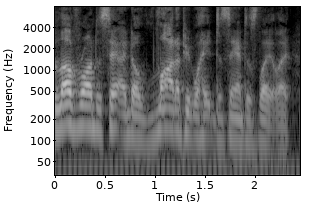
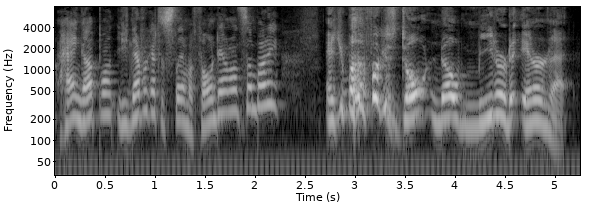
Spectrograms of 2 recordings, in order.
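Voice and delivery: ordinary talk

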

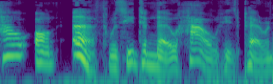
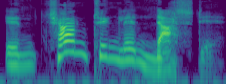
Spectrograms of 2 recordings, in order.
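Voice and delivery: put-on slow, amused old wizard; twinkling dry wit; Dumbledore; 6 semitones higher, 4 dB louder, slower than usual. A narrator's reading. Headmaster teasing the reporter, slow and amused. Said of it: "his eyes twinkling".

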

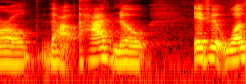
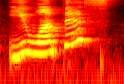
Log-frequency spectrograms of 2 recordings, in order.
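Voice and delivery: casual Aslan voice; 14 semitones higher, 7 dB louder than usual. Retold or imitated. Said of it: "Aslan came to and was like".

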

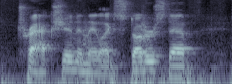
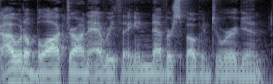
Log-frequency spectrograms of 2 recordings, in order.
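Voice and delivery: rushed vow; 2 semitones lower, much faster than usual. Retold or imitated. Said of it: "I was like".

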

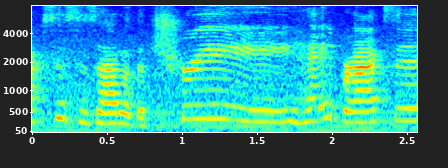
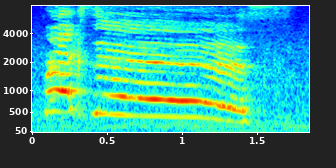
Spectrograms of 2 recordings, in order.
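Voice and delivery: high loud cry of his name; calling out; 10 semitones higher, 11 dB louder than usual. Acted. Sister answering her brother across the swamp, joyful shout. Evie answers the reunion call.

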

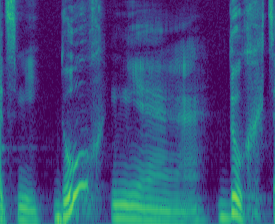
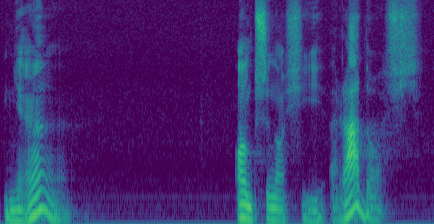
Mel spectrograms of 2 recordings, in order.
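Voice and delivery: slow, soft; 8 semitones lower, 6 dB quieter, slower than usual. Acted. Preacher contrasts sadness with joy.

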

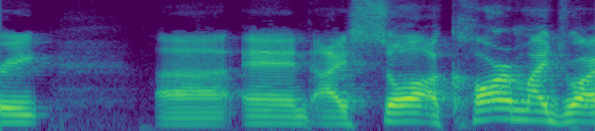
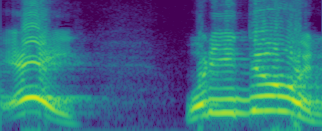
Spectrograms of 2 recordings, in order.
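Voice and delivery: loud, high-pitched re-enacted shout; retold yell; 11 dB louder than usual. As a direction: yell it out as if challenging a stranger. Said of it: "I yelled, like".

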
